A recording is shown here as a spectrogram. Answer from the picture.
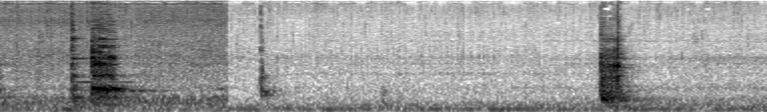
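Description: Ground meat with onion and tomato sizzling in a cast-iron skillet, stirred with a utensil that scrapes the pan a couple of times. The sizzle drops off abruptly about a second and a half in and goes on more quietly, with one more scrape near the end.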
